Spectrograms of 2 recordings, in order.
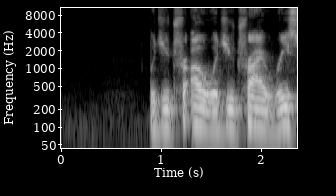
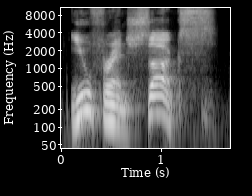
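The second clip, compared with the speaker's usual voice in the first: mock critic; 6 semitones higher, 5 dB louder, much slower than usual. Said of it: "quoting a critic".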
